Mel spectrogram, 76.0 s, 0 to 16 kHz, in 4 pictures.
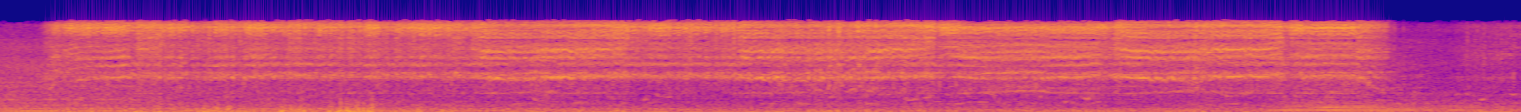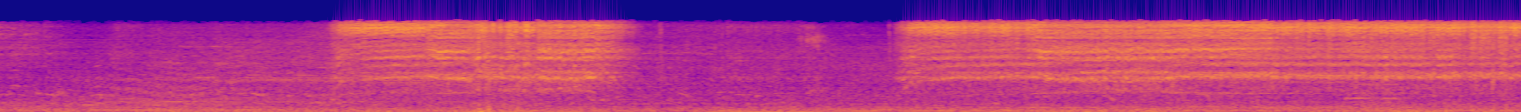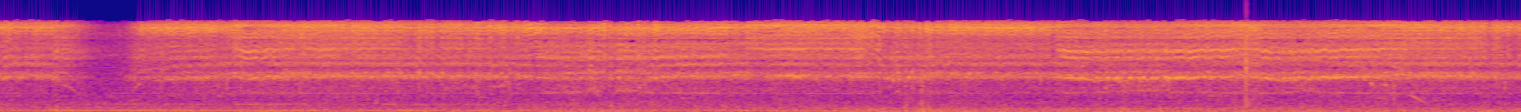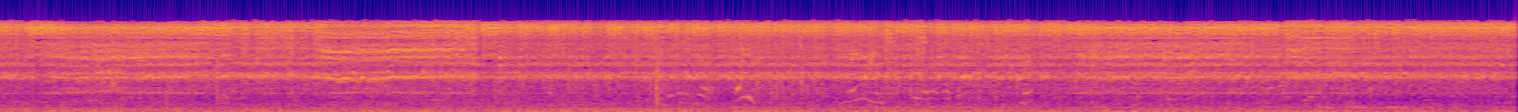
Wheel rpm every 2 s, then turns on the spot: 80, 160, 160, 160, 160, 170, 160, 160, 110, 10, 0, 40, 160, 70, 10, 110, 160, 160, 160, 80, 140, 160, 160, 160, 160, 160, 160, 160, 160, 160, 160, 160, 160, 160, 160, 160, 160, 160.
18-20 28-30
